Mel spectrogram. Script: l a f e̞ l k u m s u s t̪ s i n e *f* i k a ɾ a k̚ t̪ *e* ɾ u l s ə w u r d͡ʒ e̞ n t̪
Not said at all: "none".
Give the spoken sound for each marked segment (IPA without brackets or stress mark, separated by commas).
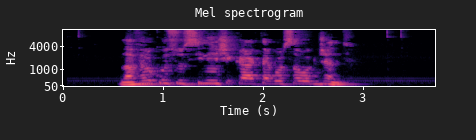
ʃ, e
